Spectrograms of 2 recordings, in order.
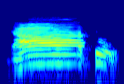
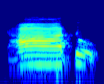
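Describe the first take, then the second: Both takes have the same delivery.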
